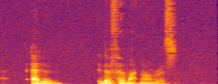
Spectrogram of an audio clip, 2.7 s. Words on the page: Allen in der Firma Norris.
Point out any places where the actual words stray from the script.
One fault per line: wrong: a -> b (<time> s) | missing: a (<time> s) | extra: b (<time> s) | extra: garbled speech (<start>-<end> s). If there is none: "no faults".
no faults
